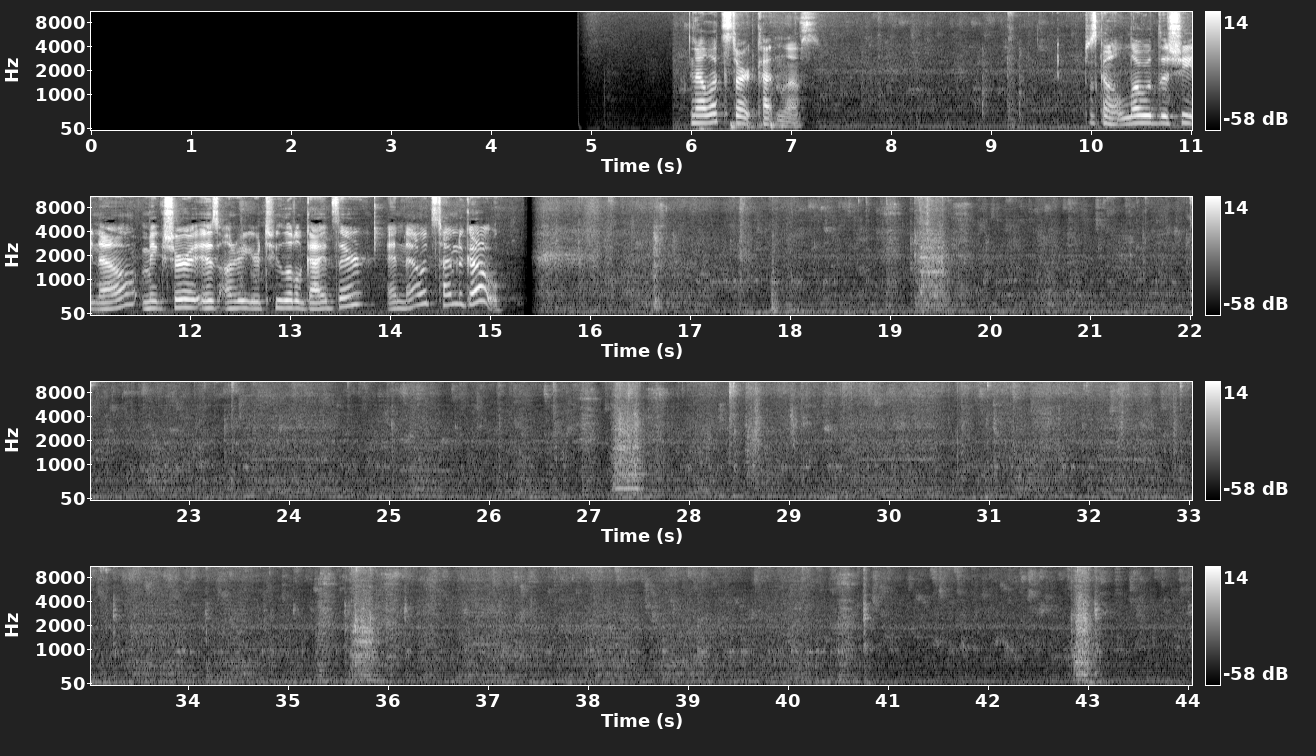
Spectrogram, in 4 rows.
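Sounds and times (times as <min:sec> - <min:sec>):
machine whirring: 0:15.5 - 0:41.8.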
